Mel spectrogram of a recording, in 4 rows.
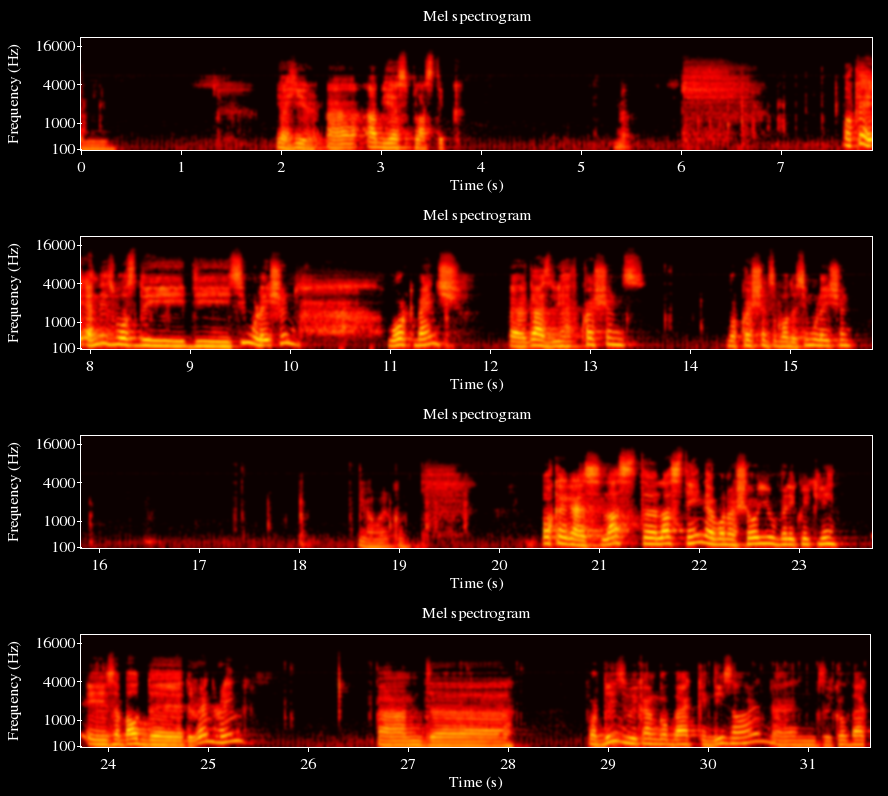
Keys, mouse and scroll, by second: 5.8 click, 6.8 middle click, 7.4 shift+middle click, 8.1 middle click, 12.0 click, 13.5 click, 17.1 click, 18.2 click, 20.5 click, 21.7 click, 23.5 click, 25.4 click.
